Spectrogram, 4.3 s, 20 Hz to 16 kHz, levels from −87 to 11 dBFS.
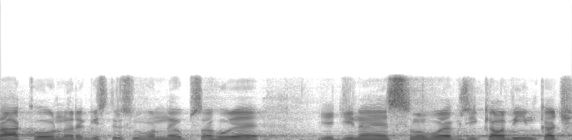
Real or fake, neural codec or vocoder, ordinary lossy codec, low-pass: real; none; MP3, 96 kbps; 7.2 kHz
